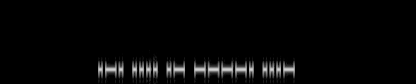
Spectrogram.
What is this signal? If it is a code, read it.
Morse code, heard as a keyed tone, about 36 wpm, 700 Hz. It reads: RHA9V
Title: Code Groups - 5 Letter:Numbers - 35wpm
